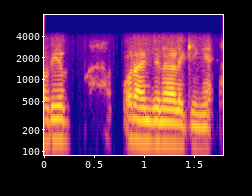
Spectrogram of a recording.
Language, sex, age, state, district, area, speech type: Tamil, male, 60+, Tamil Nadu, Nilgiris, rural, conversation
